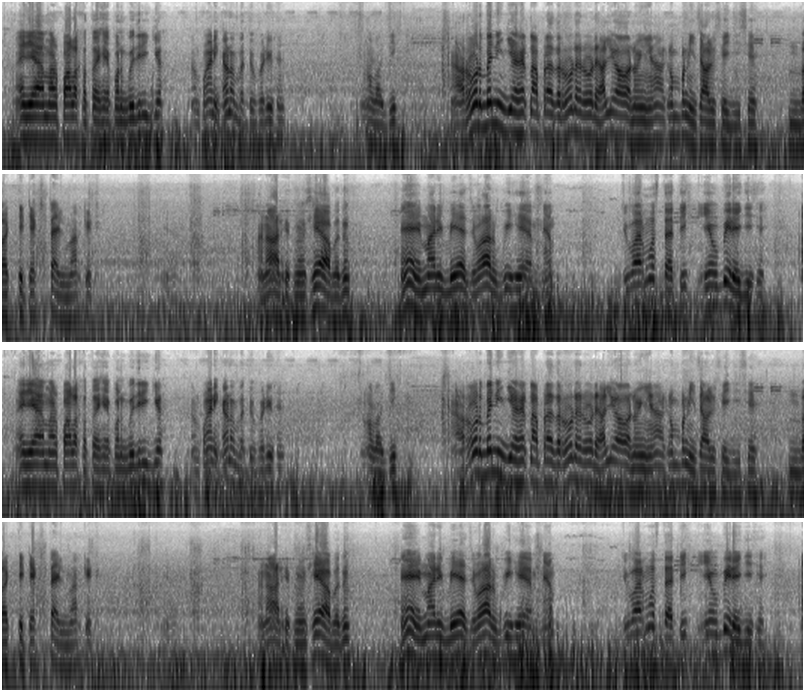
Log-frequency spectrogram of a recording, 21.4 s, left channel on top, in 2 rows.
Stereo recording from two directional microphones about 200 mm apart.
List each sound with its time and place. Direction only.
0.2 s speech: 15° left (ahead or behind)
4.8 s speech: 5° right (ahead or behind)
6.0 s speech: 15° left (ahead or behind)
14.1 s speech: 15° left (ahead or behind)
